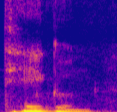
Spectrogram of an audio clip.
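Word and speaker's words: 퇴근: থেগুন থুইগুন বাট উচ্চারণ হবে থেগুন, থেগুন কাজ শেষ, থেগুন অর্থ হচ্ছে কাজ শেষ।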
